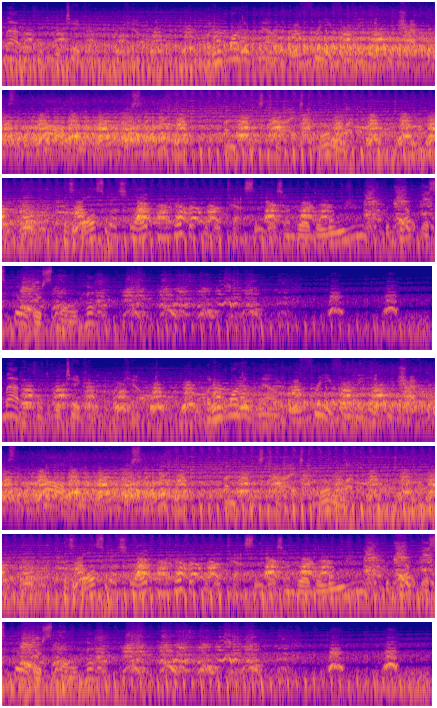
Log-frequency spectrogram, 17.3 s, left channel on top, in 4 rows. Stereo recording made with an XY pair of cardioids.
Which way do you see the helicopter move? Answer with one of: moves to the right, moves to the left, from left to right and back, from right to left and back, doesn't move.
moves to the right.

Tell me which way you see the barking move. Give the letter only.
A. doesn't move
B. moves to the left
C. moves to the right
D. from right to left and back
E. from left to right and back
D.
